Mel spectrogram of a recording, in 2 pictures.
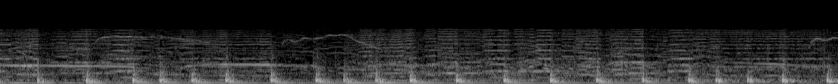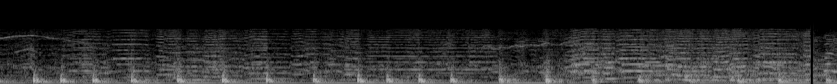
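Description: Brass band playing a tune over a steady bass-drum beat.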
